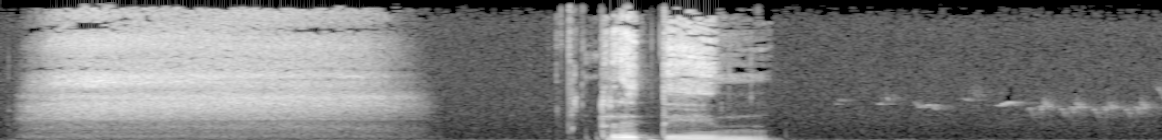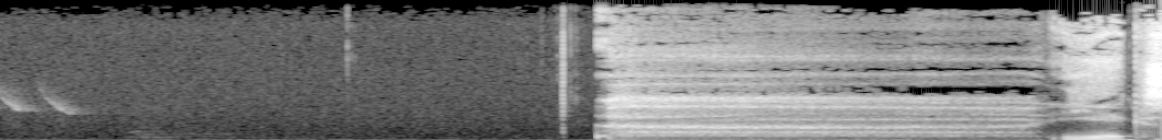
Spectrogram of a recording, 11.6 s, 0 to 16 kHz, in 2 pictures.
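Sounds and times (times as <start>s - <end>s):
slow deep inhalation during a guided breathing exercise: 0.0s - 2.2s, 8.6s - 11.1s
speech: 3.0s - 3.9s, 11.2s - 11.6s.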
